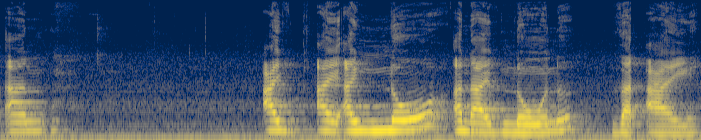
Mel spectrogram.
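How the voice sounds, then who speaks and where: A woman novelist with a Trinidadian accent, talking reflectively and earnestly on a festival panel, laughing often and slipping into creole phrasing. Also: medium pitch. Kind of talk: literary festival panel talk.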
